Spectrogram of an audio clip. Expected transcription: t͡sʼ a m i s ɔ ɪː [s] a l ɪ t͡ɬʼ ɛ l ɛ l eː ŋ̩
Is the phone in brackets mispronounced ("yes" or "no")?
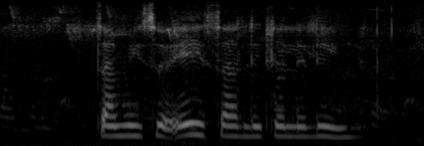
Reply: no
